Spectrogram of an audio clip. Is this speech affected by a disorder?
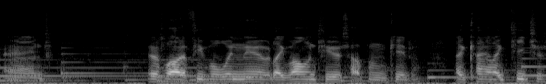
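Yes: cerebral palsy; from birth, motor impairment.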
